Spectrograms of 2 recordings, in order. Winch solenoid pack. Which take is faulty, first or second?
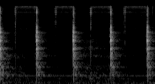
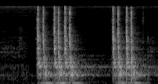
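first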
